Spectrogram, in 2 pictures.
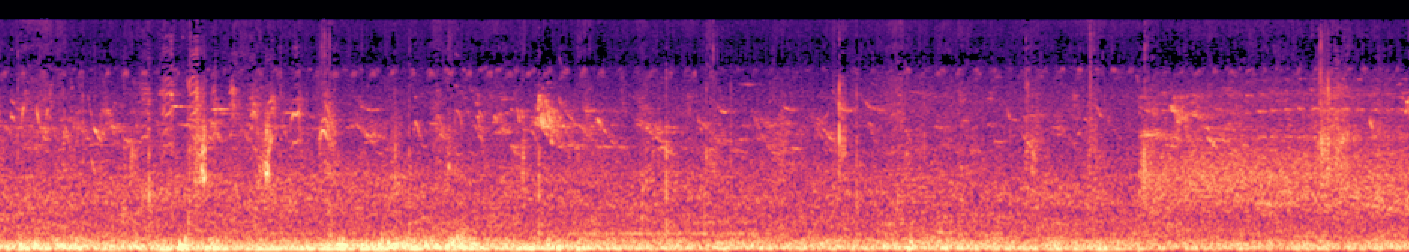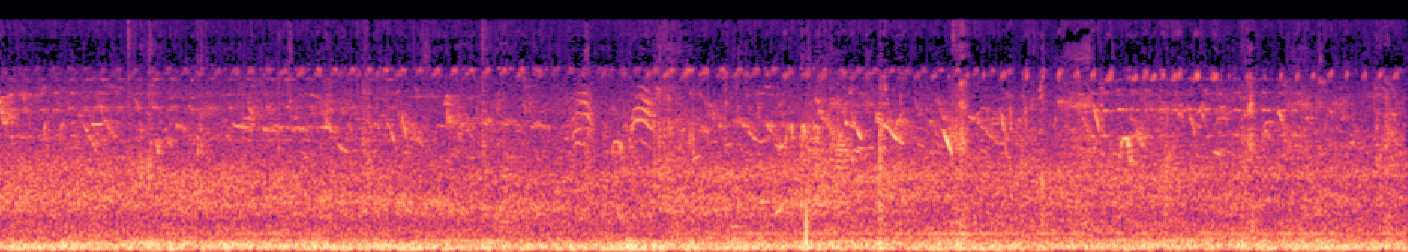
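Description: Wild birds chirping and calling in many short, quick notes over a low steady rumble.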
